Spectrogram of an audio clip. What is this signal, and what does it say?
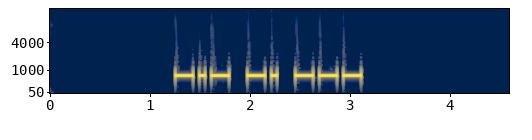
Morse code, heard as a keyed tone, about 20 wpm, 700 Hz. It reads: KNO
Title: Build A Word - 1 Letter At A Time - 5-Letter Words - 20wpm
